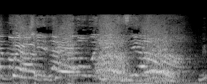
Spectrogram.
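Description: A woman shouting in fervent prayer, her voice rising in the second half into a long, loud, strained cry that stops suddenly.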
